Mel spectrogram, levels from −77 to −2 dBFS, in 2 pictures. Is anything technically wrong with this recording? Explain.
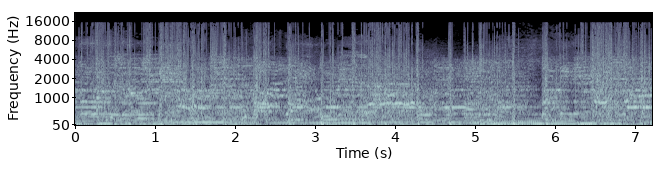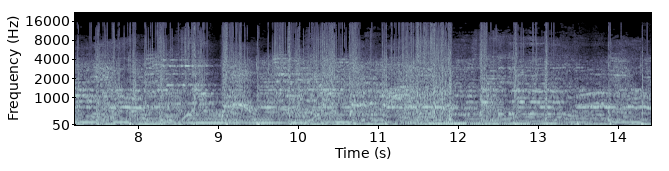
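Yes. Throughout, loud peaks break into violent cracks, far sharper than clipping: integer overflow, where about 5 dB of overdrive wraps a small fraction of samples to the opposite sign.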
